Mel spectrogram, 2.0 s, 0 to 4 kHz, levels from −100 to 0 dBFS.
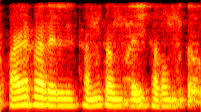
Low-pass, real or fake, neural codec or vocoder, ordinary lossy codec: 3.6 kHz; fake; vocoder, 22.05 kHz, 80 mel bands, HiFi-GAN; none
